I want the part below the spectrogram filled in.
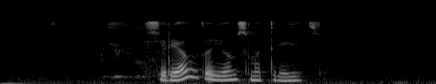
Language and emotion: Russian, neutral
